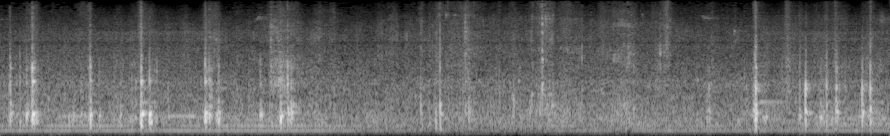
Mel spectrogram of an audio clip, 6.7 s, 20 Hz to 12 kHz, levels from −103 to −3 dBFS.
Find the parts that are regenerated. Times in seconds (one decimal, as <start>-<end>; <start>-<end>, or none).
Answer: 0.7-1.7; 5.7-6.7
